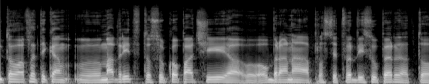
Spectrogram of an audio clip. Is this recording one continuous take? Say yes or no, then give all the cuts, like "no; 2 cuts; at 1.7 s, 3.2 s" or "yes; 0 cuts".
yes; 0 cuts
